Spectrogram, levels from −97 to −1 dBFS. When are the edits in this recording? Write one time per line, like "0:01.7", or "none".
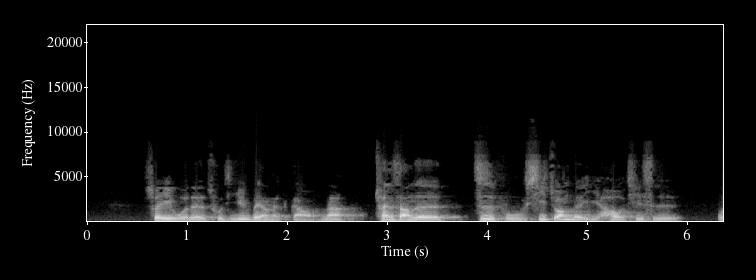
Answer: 0:02.8
0:03.8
